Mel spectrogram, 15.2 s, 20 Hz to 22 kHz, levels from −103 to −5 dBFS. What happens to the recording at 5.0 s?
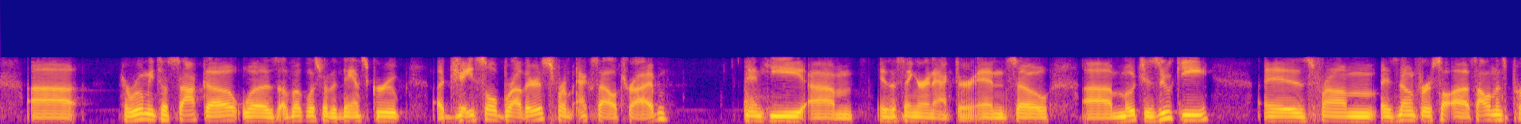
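At 5.0 s, as throughout, the speech carries AMR narrowband mobile codec damage: nothing passes above 4 kHz, and the vocal-tract model adds a buzzy, synthetic edge that a plain band-limit wouldn't, consistent with a mid-rate mode around 10 kbps.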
